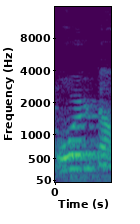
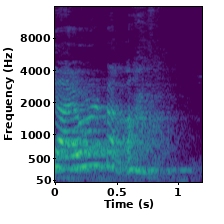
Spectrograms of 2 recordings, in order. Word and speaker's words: aorta: सो मैं बहुत ध्यान से उनकी बात सुन रही थी और मैंने देखा ओके, ये जो बचपन से मैं ओल्टा ओल्टा कर रही हूँ, दैट इज ब्लडी आयोर्टा।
